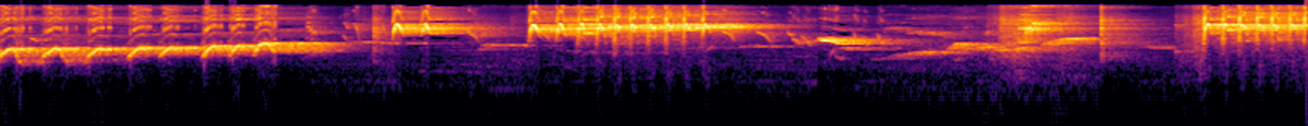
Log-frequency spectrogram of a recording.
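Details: Morning murai batu (white-rumped shama) song meant to goad a reluctant bird into singing: a stuttering run of rising whistles, then high sustained tones, harsh rattles and swooping notes, loud and busy.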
